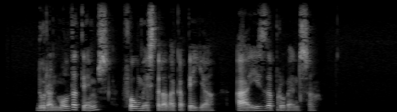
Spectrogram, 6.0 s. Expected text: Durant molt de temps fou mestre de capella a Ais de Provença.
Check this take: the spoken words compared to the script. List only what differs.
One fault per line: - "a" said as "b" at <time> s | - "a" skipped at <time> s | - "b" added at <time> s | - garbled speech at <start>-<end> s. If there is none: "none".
none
